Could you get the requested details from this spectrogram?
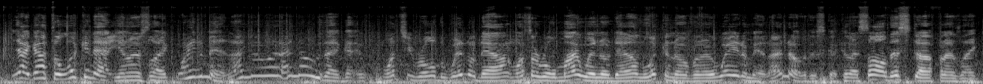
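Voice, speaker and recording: A man talking at a very fast pace with hardly any pauses, audible room echo and noticeable background noise. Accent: American. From Nebraska. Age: 60s. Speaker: storm chaser streamer. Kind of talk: casual chat.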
